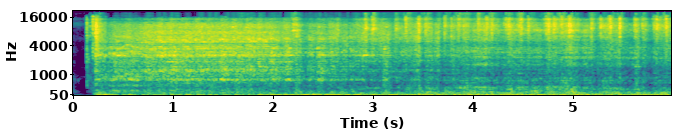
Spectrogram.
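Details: LS-swapped Chevy Blazer V8 with self-tuned ECU, at startup: cranks, catches and idles rough and loud with a raspy, puffing edge under the rumble; exhaust leak.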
